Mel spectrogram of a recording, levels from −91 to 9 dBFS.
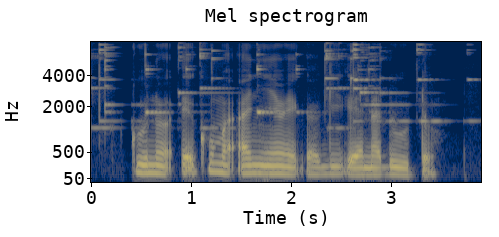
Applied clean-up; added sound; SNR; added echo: neural mask model RNNoise.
